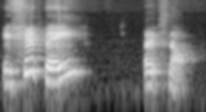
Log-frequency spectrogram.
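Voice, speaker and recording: A woman's voice: fairly high pitch, big pitch swings, measured pace, a bit bright. A woman in casual discussion, speaking in a blunt, opinionated way.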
